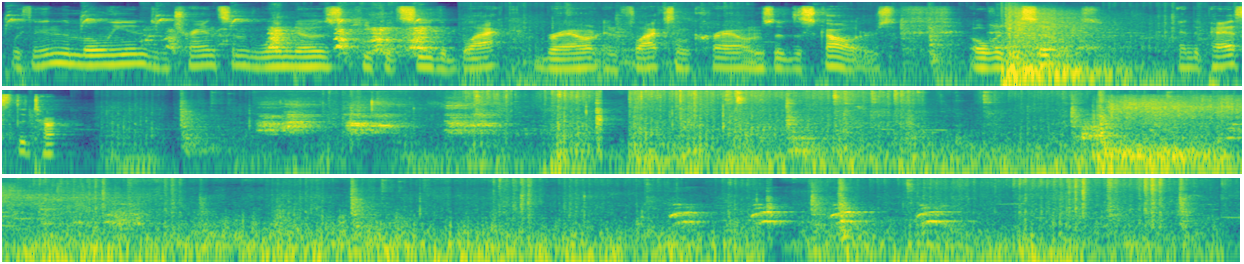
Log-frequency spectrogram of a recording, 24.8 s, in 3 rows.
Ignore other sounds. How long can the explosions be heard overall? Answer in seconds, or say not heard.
3 s.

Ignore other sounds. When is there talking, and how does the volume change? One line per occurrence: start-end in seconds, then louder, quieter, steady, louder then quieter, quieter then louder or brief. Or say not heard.
0.1-8.7 steady.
